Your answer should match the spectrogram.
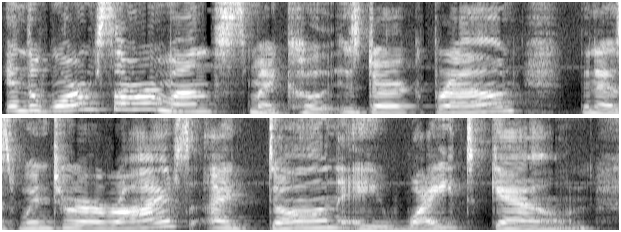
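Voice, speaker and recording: A woman's voice: on the high side, animated, a little slow. A woman voicing a stealthy, fearless little weasel, a proud hunter boasting in rhyming storybook verse. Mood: confident.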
